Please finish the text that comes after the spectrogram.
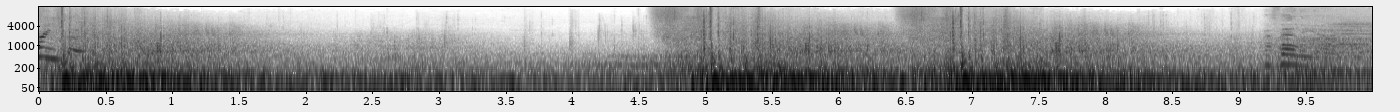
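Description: A Confringo fire-blast spell goes off in the Hogwarts Legacy video game, with loud booming bursts landing over a dense, rumbling game soundscape.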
